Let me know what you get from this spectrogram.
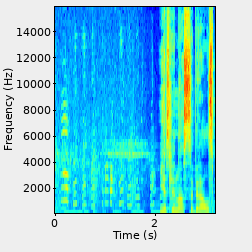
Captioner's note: laughing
